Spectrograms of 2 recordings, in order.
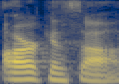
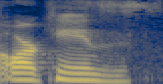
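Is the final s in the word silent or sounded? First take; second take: silent; sounded. First: The final s is silent, ending in saw. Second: The final s is sounded, like Kansas. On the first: The speaker calls it right. "It's Arkansas" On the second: The speaker calls it wrong. "You're not supposed to pronounce it Arkansas"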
